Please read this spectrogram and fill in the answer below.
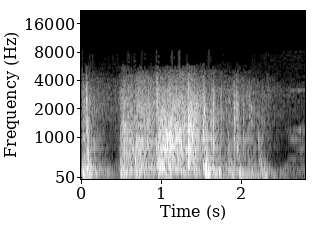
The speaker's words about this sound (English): And a door came off in my hand.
